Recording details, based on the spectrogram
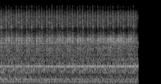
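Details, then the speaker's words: Talbot Express petrol motorhome after crank-no-start from faulty plug lead, fixed with new coil lead, coil connections and spark plug leads: even, steady running with smooth exhaust note, no misfire; starts much better; normal idle. "I've put a new lead on from the coil, new connections onto the coil as well, and all new leads going to the spark plugs. And it starts much better than before."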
